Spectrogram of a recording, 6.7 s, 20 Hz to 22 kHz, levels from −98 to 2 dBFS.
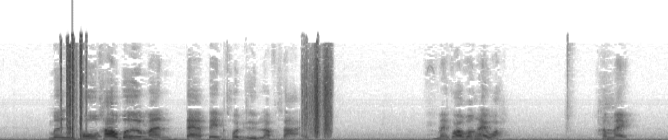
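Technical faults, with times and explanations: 0.61–0.88 s and 3.02–3.33 s, cable scratch noise: a worn cable or connector was likely shifted, its contact resistance fluctuating rapidly, laying dense, ragged bursts of scratching over the speech, about 10 dB above it in the first burst and about 5 dB above it in the second.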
